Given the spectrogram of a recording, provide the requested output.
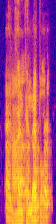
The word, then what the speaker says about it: Knueppel: I'll let you try to pronounce his name first. Knueppel.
